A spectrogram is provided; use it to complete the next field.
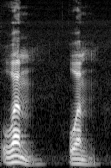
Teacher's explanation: jadi lompat saja dari Wa ke mim sukun Wam Wam alifnya ini ya Hamzah ini tidak lagi di baca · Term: Hamzah wasal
